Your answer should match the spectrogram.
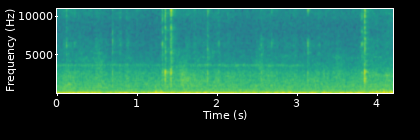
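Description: Near silence: a few faint clicks of metal knitting needles knocking together as stitches are knitted.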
